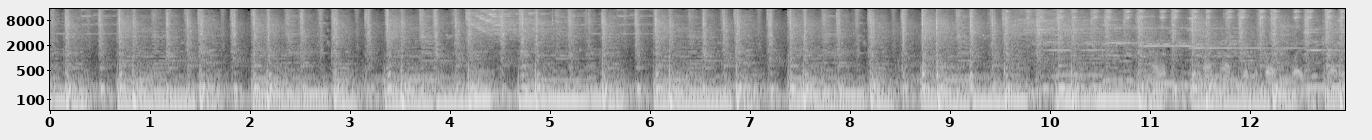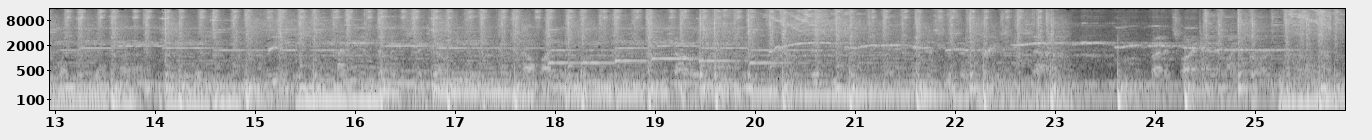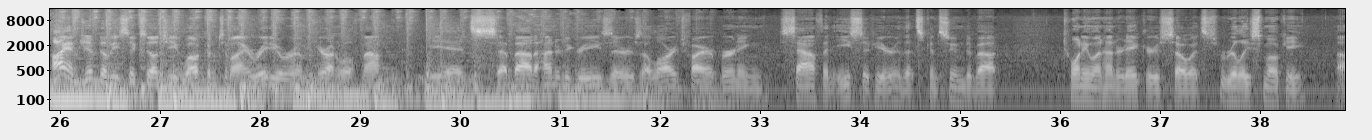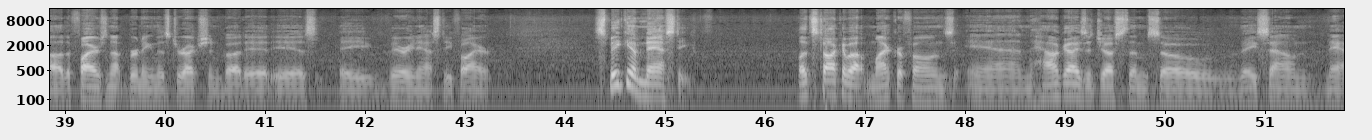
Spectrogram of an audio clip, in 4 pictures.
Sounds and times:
Music: 0.0 - 32.0
Speech: 10.8 - 23.1, 24.0 - 25.2, 25.9 - 35.4, 36.0 - 43.3, 44.3 - 45.4, 46.3 - 51.7.

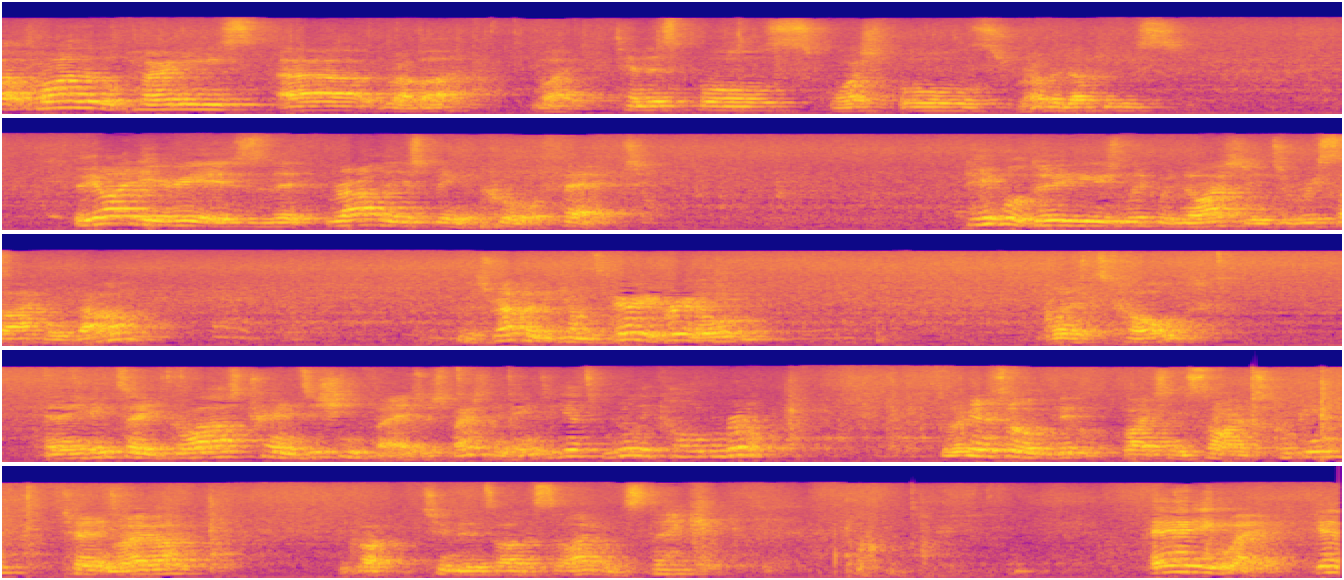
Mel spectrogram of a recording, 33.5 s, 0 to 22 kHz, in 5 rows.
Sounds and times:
Speech: 0.0 - 6.0, 7.0 - 10.0, 11.5 - 14.7, 15.7 - 17.7, 18.6 - 19.6, 20.3 - 24.0, 24.8 - 30.5, 32.6 - 33.5
Spray: 14.9 - 22.6, 24.1 - 33.5.

